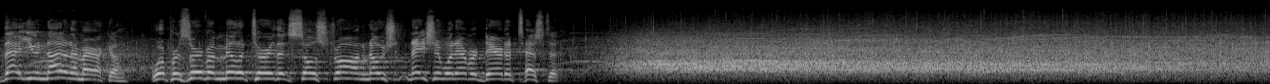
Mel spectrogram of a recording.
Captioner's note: applause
